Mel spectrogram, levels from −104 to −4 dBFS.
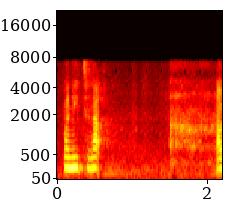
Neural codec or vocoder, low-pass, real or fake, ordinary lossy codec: codec, 16 kHz, 1.1 kbps, Voila-Tokenizer; 7.2 kHz; fake; none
